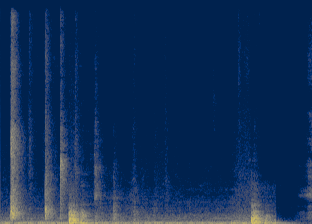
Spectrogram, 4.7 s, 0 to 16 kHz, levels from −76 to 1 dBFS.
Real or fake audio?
real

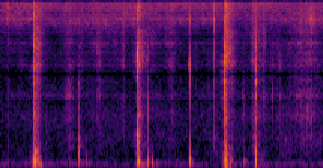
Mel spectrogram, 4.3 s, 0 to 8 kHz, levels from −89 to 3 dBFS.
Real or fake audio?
fake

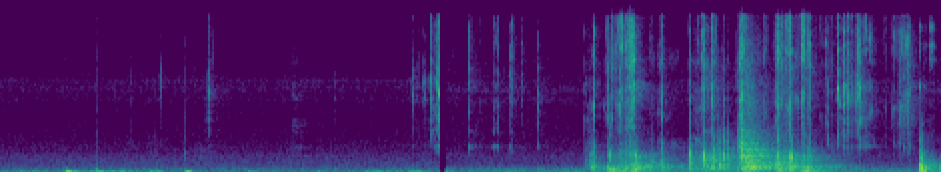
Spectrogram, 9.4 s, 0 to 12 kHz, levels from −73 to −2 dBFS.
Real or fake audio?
fake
